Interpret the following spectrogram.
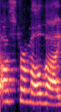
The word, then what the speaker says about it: Ostroumova: though you did well it's ostromova you did perfect now what was the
